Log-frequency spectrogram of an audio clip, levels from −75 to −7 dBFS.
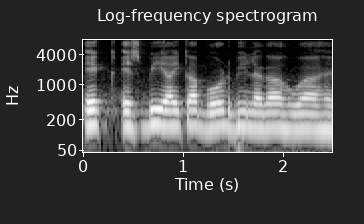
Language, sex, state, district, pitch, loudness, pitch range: Hindi, male, Arunachal Pradesh, Lower Dibang Valley, 145 Hz, -15 LUFS, 140-155 Hz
